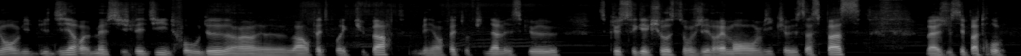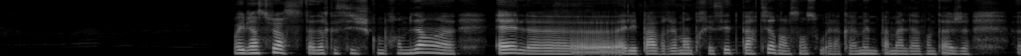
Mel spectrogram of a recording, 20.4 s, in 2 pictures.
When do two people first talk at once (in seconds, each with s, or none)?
none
